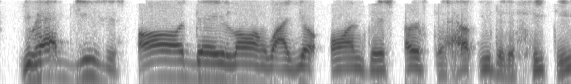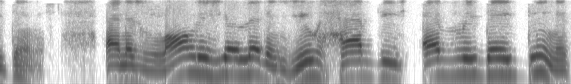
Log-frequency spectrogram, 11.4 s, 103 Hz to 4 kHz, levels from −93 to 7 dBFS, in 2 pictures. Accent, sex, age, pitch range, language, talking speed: American, male, 60-79, 100-140 Hz, English, 150 wpm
